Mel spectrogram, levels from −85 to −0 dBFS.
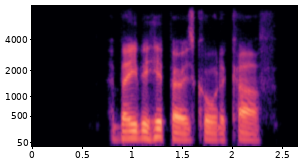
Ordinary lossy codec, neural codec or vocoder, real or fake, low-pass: Opus, 16 kbps; none; real; 7.2 kHz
